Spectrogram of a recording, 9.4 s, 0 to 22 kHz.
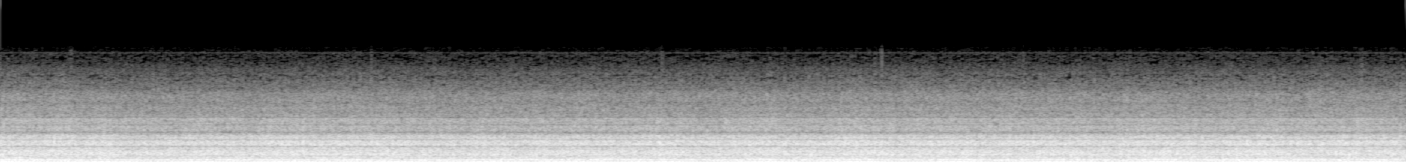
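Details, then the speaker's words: John Deere JS25 mower's small single-cylinder engine, under teardown/repair, ticking over at a steady, even idle with no misses or knocks; runs smoothly and healthy on little fuel. "When I'm happy, it runs. Almost want to do that again."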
